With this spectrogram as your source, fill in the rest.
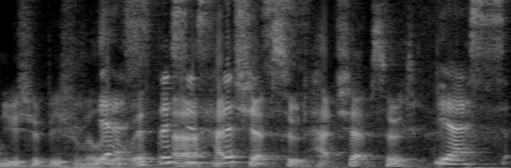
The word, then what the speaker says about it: Hatshepsut: Hatshepsut. Yes. When I wrote my book many, many years ago, I used the CH, Hatshepsut. They pronounce the same.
